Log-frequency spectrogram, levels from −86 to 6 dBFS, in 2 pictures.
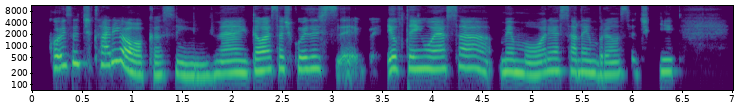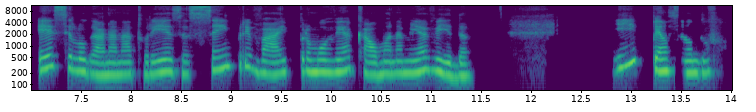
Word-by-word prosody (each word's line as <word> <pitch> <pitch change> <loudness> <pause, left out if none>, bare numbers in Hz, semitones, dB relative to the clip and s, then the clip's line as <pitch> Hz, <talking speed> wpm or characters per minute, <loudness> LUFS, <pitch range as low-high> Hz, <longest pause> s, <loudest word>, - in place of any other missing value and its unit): é 280 - +2
coisa 320 +6 +4
de 370 +1 -5
carioca, 245 - +4
assim, 180 -2 -4
né. 205 +2 +2
Então, 230 +3 +3
essas 260 +2 +3
coisas 260 +1 +1
servem - - -5 0.2
eu 265 +2 +5
tenho 265 +1 +2
essa 265 -2 +1
memória, 210 -1 0
essa 235 -1 -1
lembrança 200 -1 -2
de 200 - -9
que 225 0 -2 0.6
esse 280 +2 0
lugar 210 -7 -1
na 185 0 -1
natureza 195 +2 -2
sempre 300 +9 -2
vai 210 -3 -1
promover 225 -1 +1
a 250 - -5
calma 195 -2 -2
na 205 +1 -3
minha 215 +4 +1
vida. 185 -7 -1 1.4
E 315 - +2
pensando 215 -3 +1
f 210 - -18
225 Hz, 140 wpm, -23 LUFS, 200-260 Hz, 1.4 s, eu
